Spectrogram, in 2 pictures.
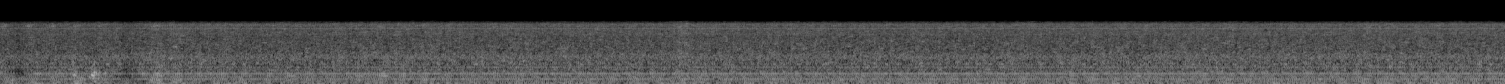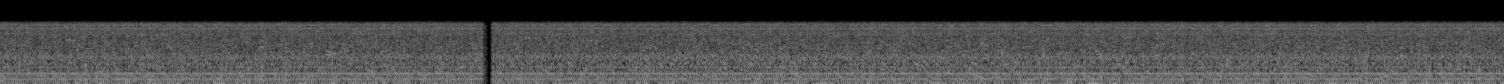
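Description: Steady hiss with a constant hum, with a brief dropout about twenty seconds in.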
